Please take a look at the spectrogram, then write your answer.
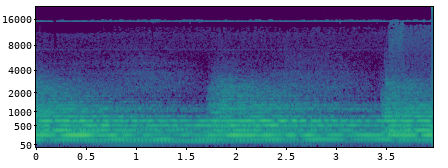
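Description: signal or alarm, large cathedral bell ringing

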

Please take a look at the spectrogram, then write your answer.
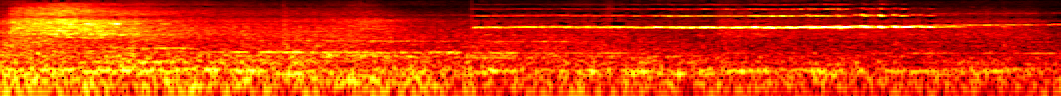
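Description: vehicle, train

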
